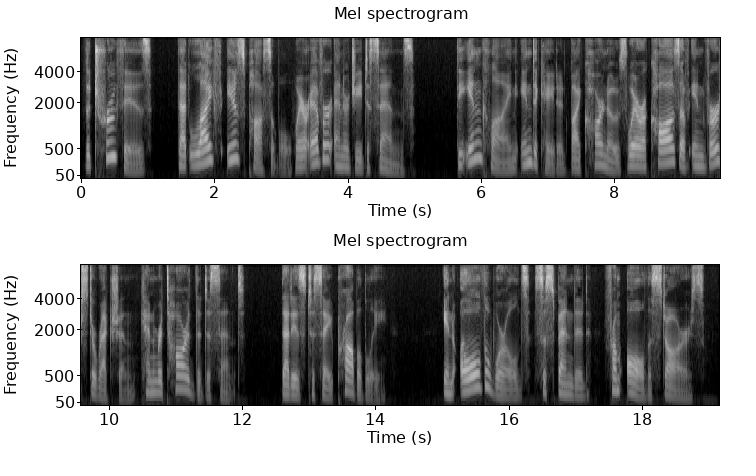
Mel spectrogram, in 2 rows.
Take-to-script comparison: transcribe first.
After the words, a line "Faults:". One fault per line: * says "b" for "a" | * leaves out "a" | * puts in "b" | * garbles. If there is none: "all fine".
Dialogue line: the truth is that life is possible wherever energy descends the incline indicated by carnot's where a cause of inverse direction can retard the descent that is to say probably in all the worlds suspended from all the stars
the truth is that life is possible wherever energy descends the incline indicated by carnot's where a cause of inverse direction can retard the descent that is to say probably in all the worlds suspended from all the stars
Faults:
all fine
